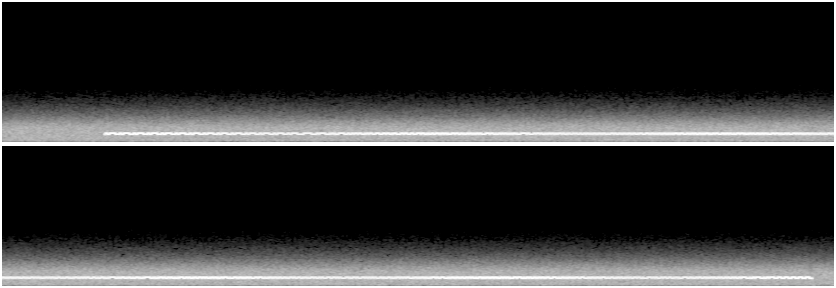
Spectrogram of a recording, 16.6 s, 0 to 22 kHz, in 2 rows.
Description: NAVTEX (SITOR-B), 100 baud, 170 Hz shift, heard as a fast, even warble, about 1360 Hz centre, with radio static. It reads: ZCZC OL73 FIRING EXERCISE 06 0300 UTC WITHIN 23 NM OF 35-38N 023-37W. NNNN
